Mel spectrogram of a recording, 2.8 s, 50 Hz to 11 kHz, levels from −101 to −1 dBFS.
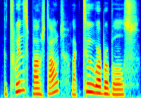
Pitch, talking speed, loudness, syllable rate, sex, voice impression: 215 Hz, 170 wpm, -17 LUFS, 3.9 syllables/s, female, feminine, adult-like, tensed, slightly powerful, bright, hard, muffled, slightly raspy, intellectual, friendly, reassuring, elegant, lively, slightly kind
